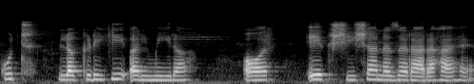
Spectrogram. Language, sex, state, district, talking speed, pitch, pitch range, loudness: Hindi, female, Chandigarh, Chandigarh, 140 wpm, 205 Hz, 200-225 Hz, -18 LUFS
